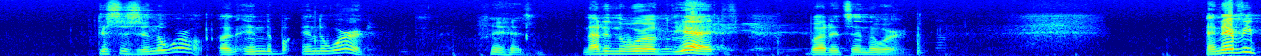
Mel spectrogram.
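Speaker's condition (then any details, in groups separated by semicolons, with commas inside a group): No condition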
